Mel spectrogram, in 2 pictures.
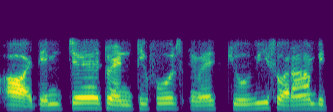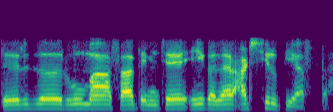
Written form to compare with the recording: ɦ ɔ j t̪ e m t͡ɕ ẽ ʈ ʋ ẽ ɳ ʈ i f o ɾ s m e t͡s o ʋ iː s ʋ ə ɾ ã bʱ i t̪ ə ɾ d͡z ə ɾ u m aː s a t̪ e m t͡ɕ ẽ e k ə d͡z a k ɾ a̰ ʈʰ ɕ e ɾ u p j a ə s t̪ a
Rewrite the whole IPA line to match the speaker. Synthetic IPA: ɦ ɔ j t̪ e m t͡ɕ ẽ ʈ ʋ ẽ ɳ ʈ i f o ɾ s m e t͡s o ʋ iː s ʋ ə ɾ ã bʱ i t̪ ə ɾ d͡z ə ɾ u m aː s a t̪ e m t͡ɕ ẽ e k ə d͡z a ɾ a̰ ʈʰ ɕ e ɾ u p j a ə s t̪ a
